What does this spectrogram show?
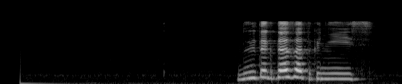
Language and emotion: Russian, neutral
